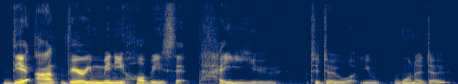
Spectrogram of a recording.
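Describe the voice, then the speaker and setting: Animated young guy, middle-pitched, casual. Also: normal speed. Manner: animated, swears, mock voices. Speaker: podcast co-host. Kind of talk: casual chat.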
